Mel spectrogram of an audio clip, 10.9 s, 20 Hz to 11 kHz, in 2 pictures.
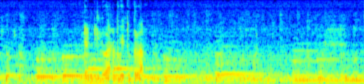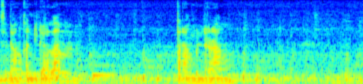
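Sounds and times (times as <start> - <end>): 
faint rhythmic clatter underneath the train carriage: 0.0 - 10.8
swaying train carriage rolling along the rails at night: 0.0 - 10.8
speech: 1.5 - 2.4, 5.5 - 6.6, 8.1 - 9.1.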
